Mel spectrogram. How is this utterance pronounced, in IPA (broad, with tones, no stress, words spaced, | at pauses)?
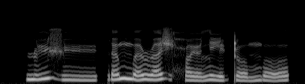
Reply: ɳy˨˥ʒy˨˩ | ɾə˨˥mə˧˩˧ɹɐ˨˥ʒ ħø˨˩li˧˩˧ʈo˨˩mo˧˩˧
